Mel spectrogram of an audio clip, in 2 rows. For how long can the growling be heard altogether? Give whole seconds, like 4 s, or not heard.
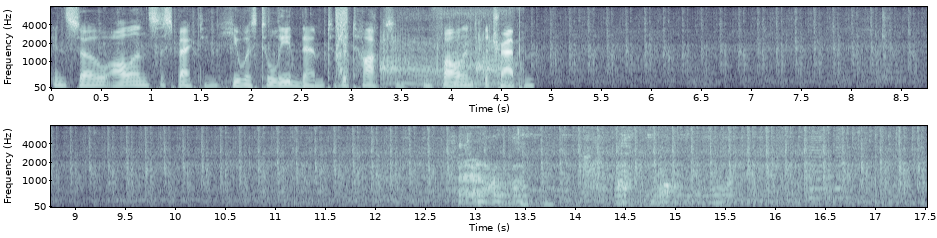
5 s.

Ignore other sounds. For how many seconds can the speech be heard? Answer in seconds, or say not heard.
5 s.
